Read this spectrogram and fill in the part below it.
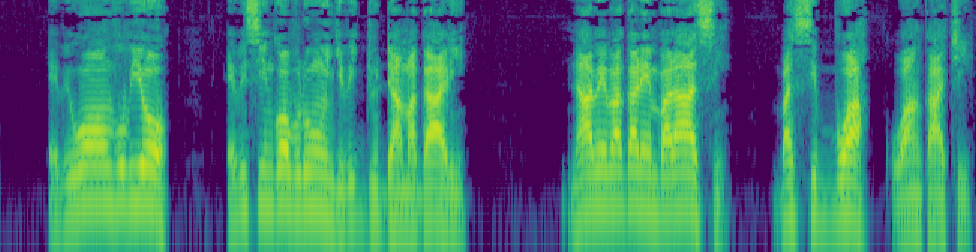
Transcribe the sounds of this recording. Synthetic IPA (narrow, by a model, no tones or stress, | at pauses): e̞βiwoːɱvuβjo̞ | e̞βisiːŋɡo̞ːβuluːɲɟiβiɟːudːaːmaɡaːli | naːβe̞ːβaɡale̞ːmbalaːsḭ | βasibːwa | kuwaːŋkaːci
